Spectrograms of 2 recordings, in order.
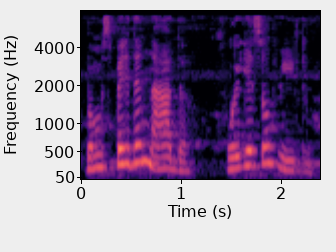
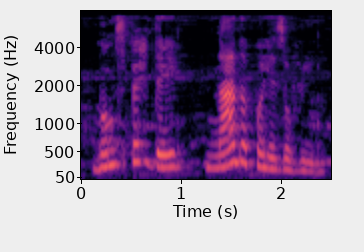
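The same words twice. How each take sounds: First: "perder nada" run together, break before "Foi resolvido"; pause after NADA. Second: "Vamos perder" closed off, then "Nada foi resolvido"; pause after PERDER. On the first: Teacher showing the moved comma, pausing between "nada" and "Foi resolvido". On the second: Teacher showing the comma, pausing between "perder" and "Nada". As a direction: break after "perder", start afresh on "Nada". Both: Shown as a demonstration. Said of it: "Olha a diferença".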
